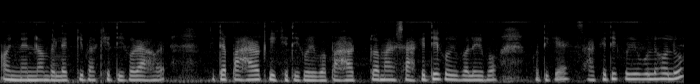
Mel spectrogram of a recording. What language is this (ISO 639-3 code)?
asm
